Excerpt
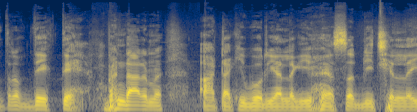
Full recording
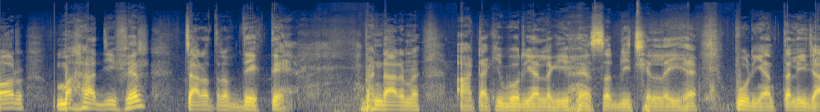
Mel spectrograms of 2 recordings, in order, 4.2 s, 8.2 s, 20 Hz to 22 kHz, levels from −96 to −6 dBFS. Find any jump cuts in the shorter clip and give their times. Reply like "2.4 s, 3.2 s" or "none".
0.9 s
